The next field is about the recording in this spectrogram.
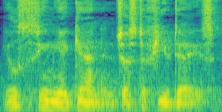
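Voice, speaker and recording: An actor playing a brash, defiant ex-prisoner in a video game, curt and boastful. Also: male voice, sits low, normal speed, a little hiss or hum, close to an everyday voice. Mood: dismissive. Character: brash, defiant male ex-prisoner, cocky and terse. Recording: long hall reverb, music behind.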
